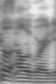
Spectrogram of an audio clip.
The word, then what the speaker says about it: Elgort: His name is Ansel Elgort? Is that how you say it? – Of course, Elgort, yeah.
